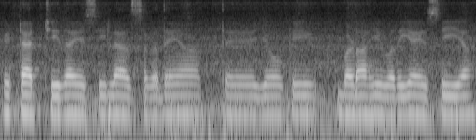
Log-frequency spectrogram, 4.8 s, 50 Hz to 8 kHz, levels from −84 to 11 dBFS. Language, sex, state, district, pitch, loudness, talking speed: Punjabi, male, Punjab, Kapurthala, 125 Hz, -18 LUFS, 165 wpm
